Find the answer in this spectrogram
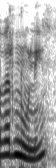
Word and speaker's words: Bernoulli: Bajo el modelo de Bernoulli, o Bernoulli, se escribe Bernoulli, pero se pronuncia Bernoulli.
